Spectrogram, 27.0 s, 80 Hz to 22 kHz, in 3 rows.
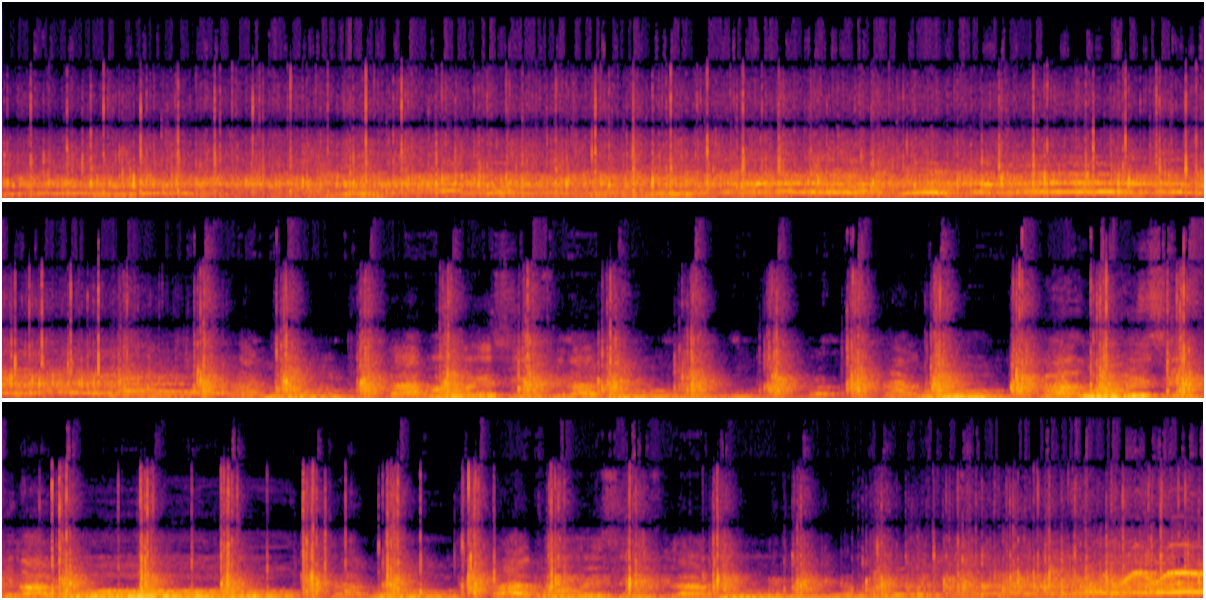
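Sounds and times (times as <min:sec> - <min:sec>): crowd cheering: 0:00.0 - 0:27.0
group of voices singing: 0:09.9 - 0:25.4.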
